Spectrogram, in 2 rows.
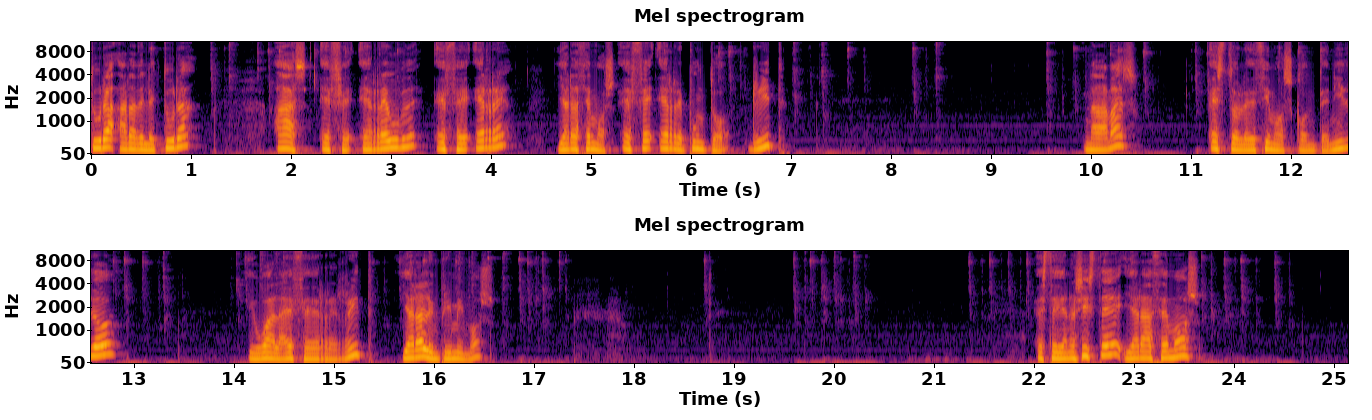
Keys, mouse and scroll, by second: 1.2-3.0 typing, 3.9 Return, 4.6-8.2 typing, 9.5-24.4 typing, 9.8 Escape, 14.5 Escape.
